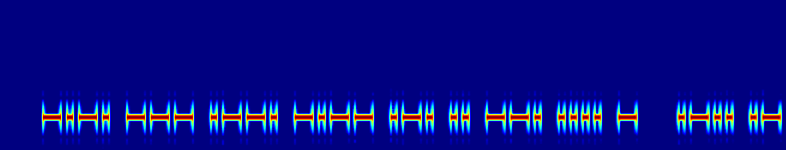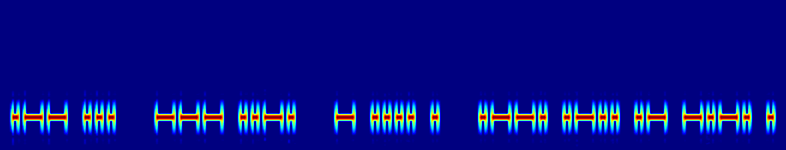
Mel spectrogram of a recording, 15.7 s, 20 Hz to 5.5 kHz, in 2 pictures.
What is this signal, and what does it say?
Morse code, heard as a keyed tone, about 20 wpm, 600 Hz. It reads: COPYRIGHT LAWS OF THE PLACE
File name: cw-books / winnie-the-pooh / winnie-20wpm-page-0114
